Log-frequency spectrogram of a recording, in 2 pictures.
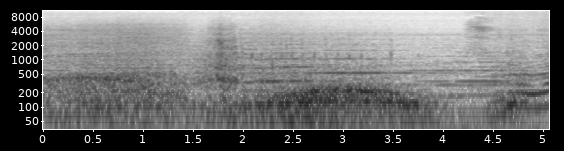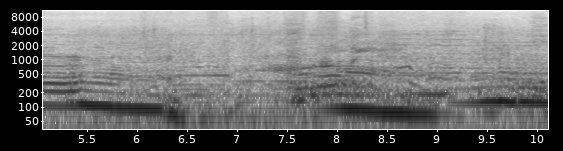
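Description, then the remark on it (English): A Triceratops creature sound effect from a movie, made partly with human sounds and with recordings of animals including a cow: a series of deep, rumbling groans and low bellowing moans, some bending in pitch, loud and continuous with breathy rasps between calls and no talking. “So one of the animals that they used was a cow, but for the breathing of the Triceratops,”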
